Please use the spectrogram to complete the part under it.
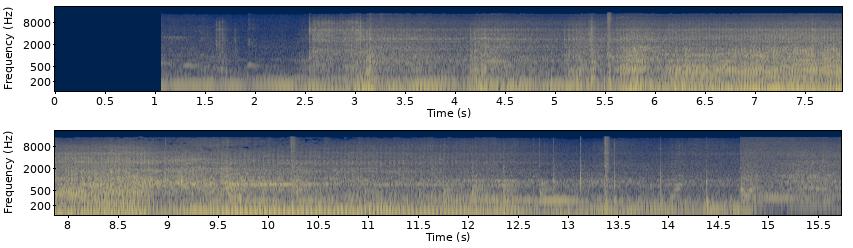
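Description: A motorcycle engine runs and pulls away.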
